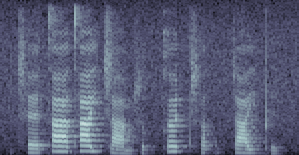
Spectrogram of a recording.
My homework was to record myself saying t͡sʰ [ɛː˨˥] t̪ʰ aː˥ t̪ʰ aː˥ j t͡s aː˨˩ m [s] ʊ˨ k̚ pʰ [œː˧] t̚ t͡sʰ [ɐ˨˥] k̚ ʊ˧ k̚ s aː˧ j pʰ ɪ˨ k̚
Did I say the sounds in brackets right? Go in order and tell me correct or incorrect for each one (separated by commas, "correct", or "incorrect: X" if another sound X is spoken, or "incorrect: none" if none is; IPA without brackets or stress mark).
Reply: incorrect: ɛː˨˧, correct, incorrect: œː˥, correct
